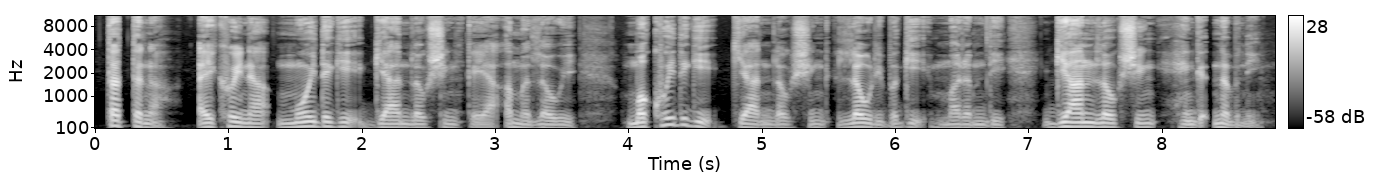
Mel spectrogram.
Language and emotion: Manipuri, neutral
